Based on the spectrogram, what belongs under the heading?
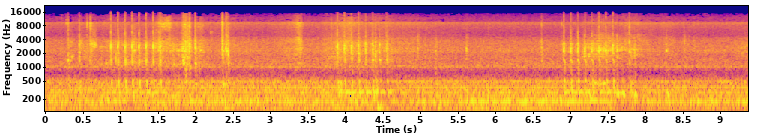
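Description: Car engine idling, heard from inside the cabin as a steady low hum, with faint clicks and rustling over it.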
